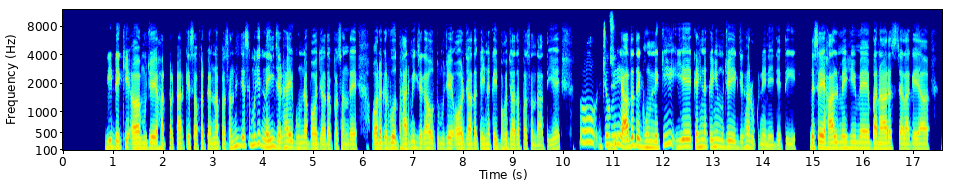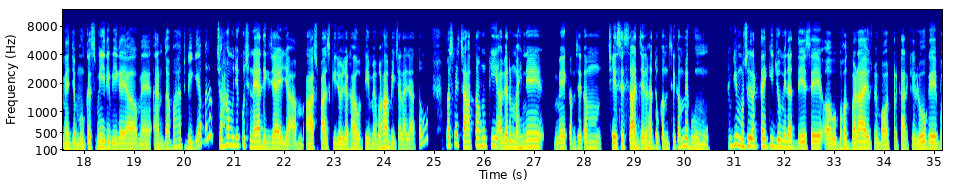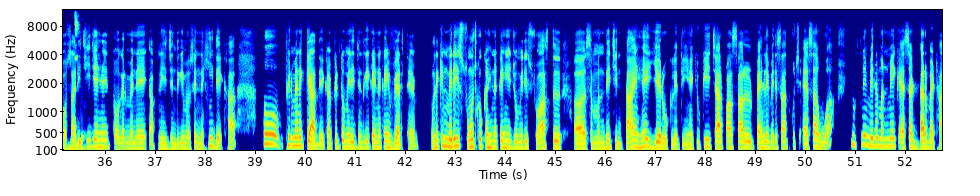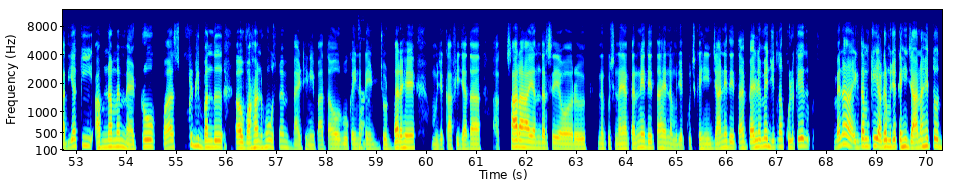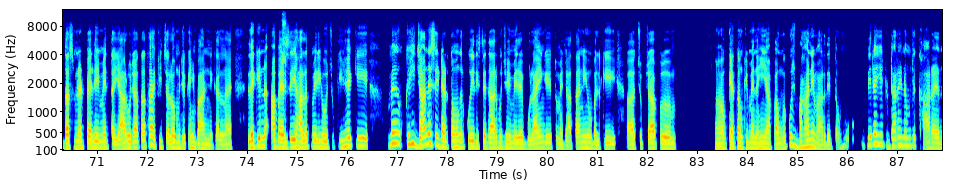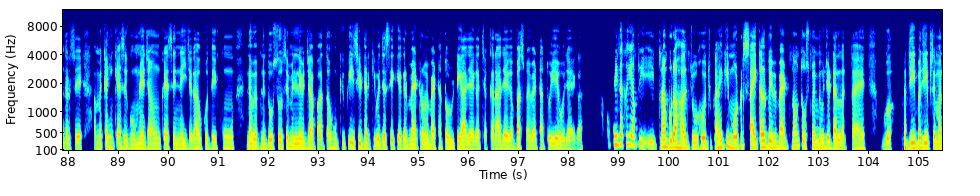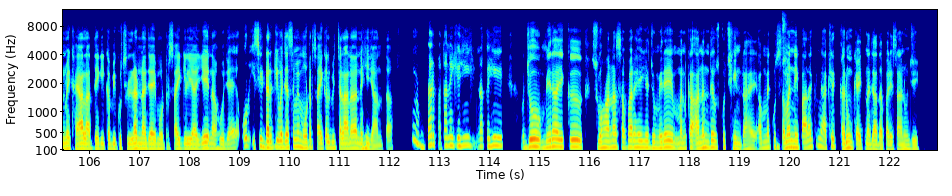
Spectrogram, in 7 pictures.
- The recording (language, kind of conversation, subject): Hindi, advice, यात्रा के दौरान मैं अपनी सुरक्षा और स्वास्थ्य कैसे सुनिश्चित करूँ?
- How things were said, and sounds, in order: none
